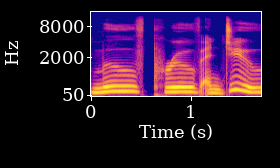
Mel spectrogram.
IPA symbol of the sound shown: uː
